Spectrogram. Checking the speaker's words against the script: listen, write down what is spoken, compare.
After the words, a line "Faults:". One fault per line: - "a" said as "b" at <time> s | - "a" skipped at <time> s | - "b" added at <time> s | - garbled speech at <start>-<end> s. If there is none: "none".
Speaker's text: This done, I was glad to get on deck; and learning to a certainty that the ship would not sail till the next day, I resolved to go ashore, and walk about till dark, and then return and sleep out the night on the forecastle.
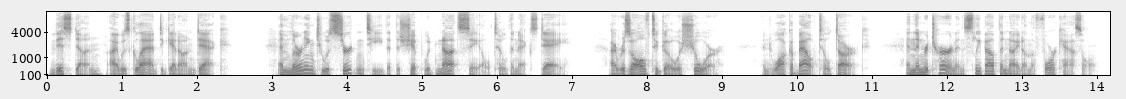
This done, I was glad to get on deck; and learning to a certainty that the ship would not sail till the next day, I resolved to go ashore, and walk about till dark, and then return and sleep out the night on the forecastle.
Faults:
none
